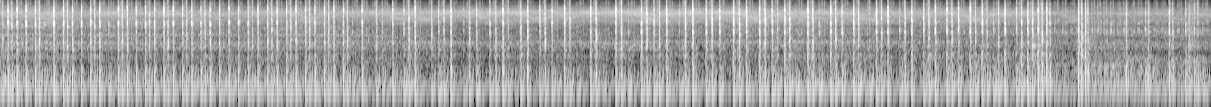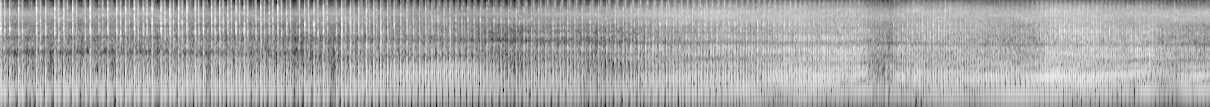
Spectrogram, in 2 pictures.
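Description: Custom Harley-Davidson Softail chopper's V-twin engine idling with a rapid, even pulse, with one clunk about ten seconds in. From about two-thirds of the way through it revs and rides off, its pitch rising and falling several times.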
